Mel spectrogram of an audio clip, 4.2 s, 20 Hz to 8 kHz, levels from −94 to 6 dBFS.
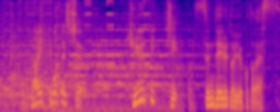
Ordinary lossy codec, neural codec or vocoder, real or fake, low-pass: none; none; real; none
